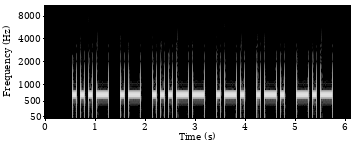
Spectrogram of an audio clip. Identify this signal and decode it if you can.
Morse code, heard as a keyed tone, about 15 wpm, 700 Hz. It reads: VA3RRK
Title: Call Signs Repeated 3x - 15wpm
